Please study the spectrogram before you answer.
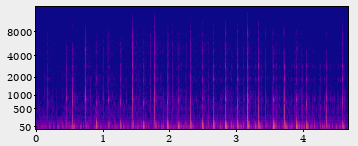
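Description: An acacia wood plate is tapped quickly and delicately with the fingertips. The result is a rapid, uneven stream of short, dry taps: each one a soft low thump with a faint bright click that dies away at once, with no ring.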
